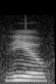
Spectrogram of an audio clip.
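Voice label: "view", female; voice; Web Clip Empire 150,000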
